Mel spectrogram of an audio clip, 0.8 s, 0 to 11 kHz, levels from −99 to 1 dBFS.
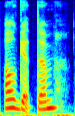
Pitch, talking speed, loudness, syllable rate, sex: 225 Hz, 240 wpm, -16 LUFS, 5.5 syllables/s, female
